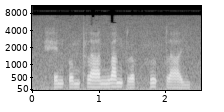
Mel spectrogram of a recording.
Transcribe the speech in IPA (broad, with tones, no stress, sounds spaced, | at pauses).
h e˧ n ʔ o˧ m pʰ l aː˧ n w a˥˩ n p l o˨˩ k̚ h u˦˥ ʔ p l a˧ j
